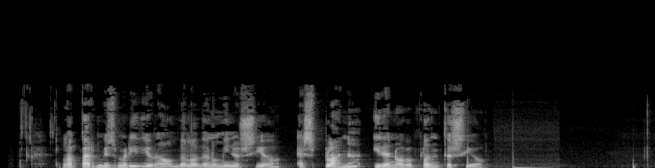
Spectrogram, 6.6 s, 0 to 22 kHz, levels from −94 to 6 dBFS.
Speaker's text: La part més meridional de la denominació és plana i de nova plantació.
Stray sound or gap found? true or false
true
